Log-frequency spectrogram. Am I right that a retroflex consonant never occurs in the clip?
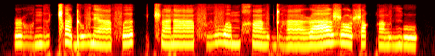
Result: no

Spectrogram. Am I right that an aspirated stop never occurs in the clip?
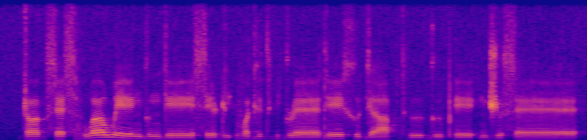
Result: yes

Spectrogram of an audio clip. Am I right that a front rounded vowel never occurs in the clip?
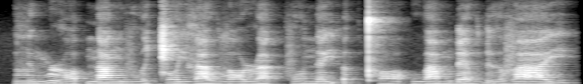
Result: yes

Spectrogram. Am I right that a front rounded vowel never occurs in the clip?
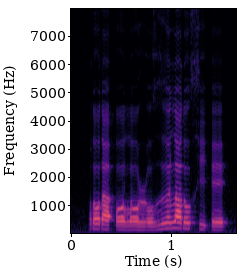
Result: yes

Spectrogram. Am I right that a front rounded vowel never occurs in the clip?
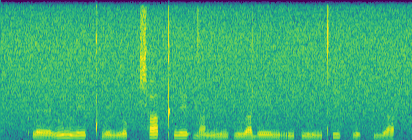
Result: yes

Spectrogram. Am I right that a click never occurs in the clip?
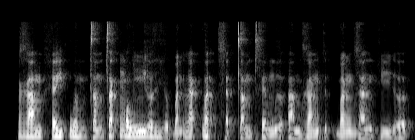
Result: yes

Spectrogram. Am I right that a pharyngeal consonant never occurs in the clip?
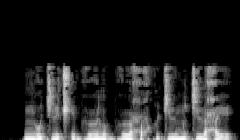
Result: no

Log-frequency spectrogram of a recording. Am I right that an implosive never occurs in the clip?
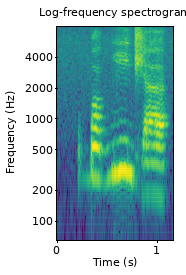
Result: no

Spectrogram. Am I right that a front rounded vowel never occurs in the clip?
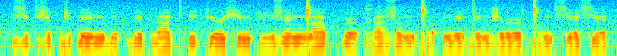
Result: yes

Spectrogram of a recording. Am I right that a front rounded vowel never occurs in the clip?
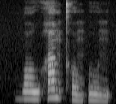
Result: yes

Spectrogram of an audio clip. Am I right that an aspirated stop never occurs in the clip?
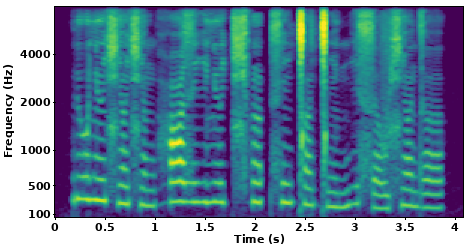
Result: no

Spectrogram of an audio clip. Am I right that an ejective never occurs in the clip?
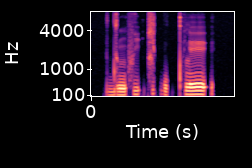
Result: yes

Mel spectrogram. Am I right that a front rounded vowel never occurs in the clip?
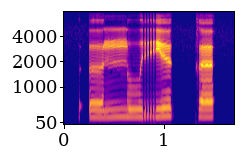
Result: no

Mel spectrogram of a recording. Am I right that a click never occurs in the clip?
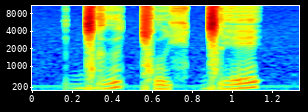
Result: no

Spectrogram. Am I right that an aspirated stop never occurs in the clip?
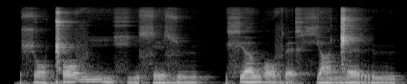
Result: yes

